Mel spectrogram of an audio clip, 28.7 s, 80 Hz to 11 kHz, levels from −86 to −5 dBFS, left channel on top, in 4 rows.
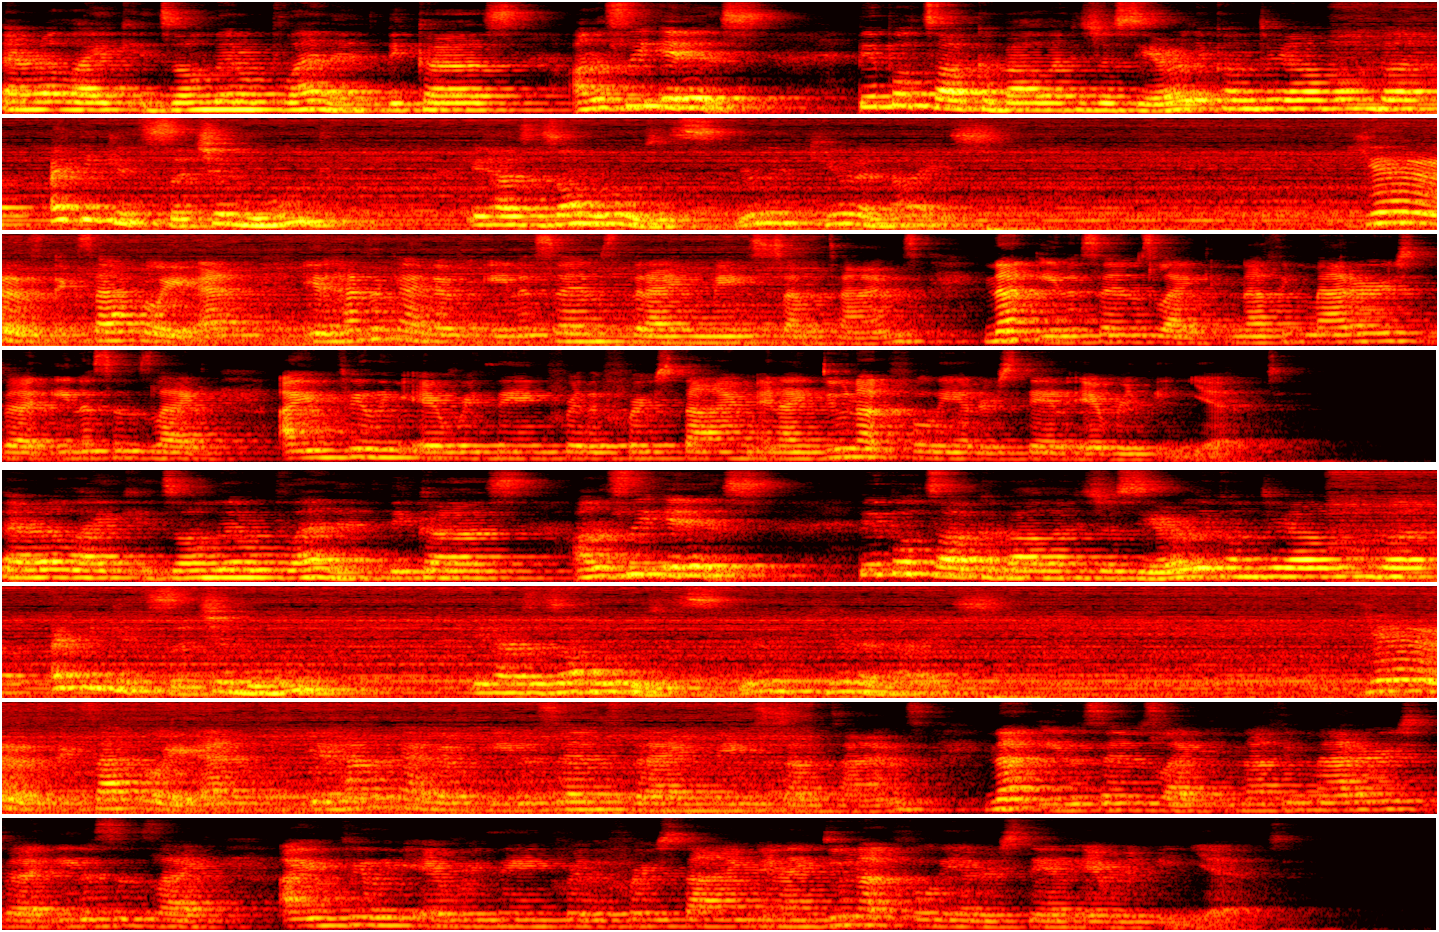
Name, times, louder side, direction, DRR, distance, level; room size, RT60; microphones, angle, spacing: voice 1, 0.0-2.5 2.9-3.8 4.3-7.2 7.4-8.8 9.5-12.1, left 2 dB, 70° left, -2 dB, 0.5 m, -26 dB
sound 1, 6.6-18.4, right 1 dB, 80° right, 0.8 m, -40 dB
voice 2, 13.9-27.7, left 3 dB, 90° left, 1 dB, 0.9 m, -33 dB
3.9 x 3.0 x 3.9 m, 1.0 s
head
